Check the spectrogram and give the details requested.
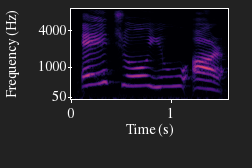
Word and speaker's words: hour: H-O-U-R, hour. Okay, so H, the pronunciation of H is missing.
